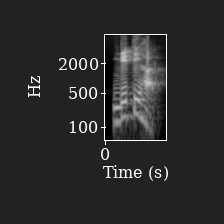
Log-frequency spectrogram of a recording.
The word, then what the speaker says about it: ব্যতিহার: এবার তোমরা বলো বন্ধুরা কারণ শব্দের প্রথমে জ ফালা তারপরে রসিকার আছে উচ্চারণ হবে ব্যতিহার দেখো সঠিক উচ্চারণ কি হলো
